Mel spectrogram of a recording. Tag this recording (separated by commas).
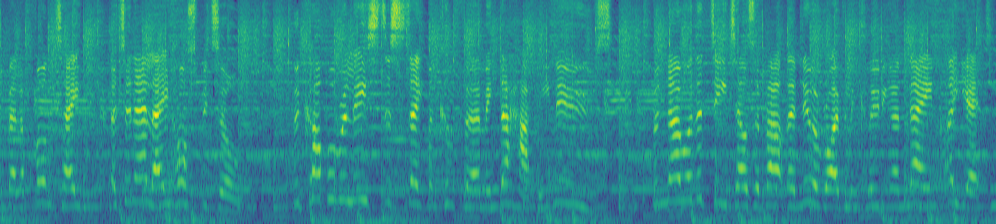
Music, Speech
